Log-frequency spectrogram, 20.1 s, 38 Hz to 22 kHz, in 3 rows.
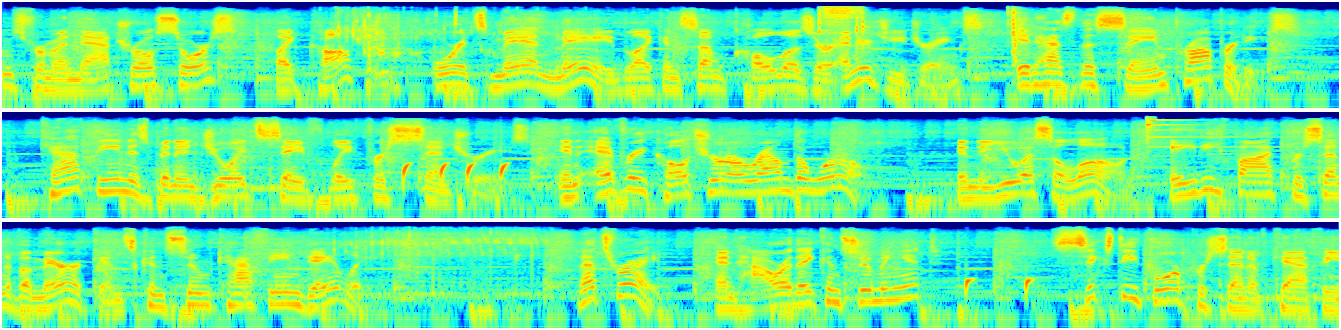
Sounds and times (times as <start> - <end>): Speech: 0.0 - 15.3, 16.2 - 20.0
Music: 0.0 - 20.0.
